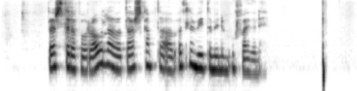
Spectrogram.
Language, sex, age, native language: Icelandic, female, 50-59, Icelandic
